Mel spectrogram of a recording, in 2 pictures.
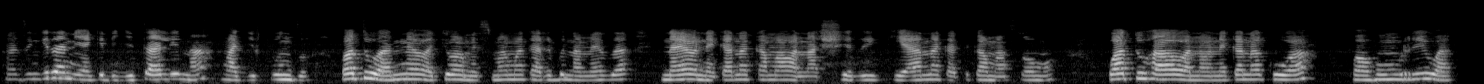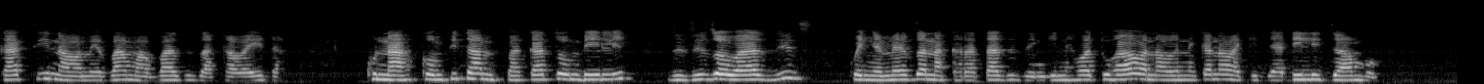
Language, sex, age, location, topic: Swahili, female, 25-35, Nairobi, education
